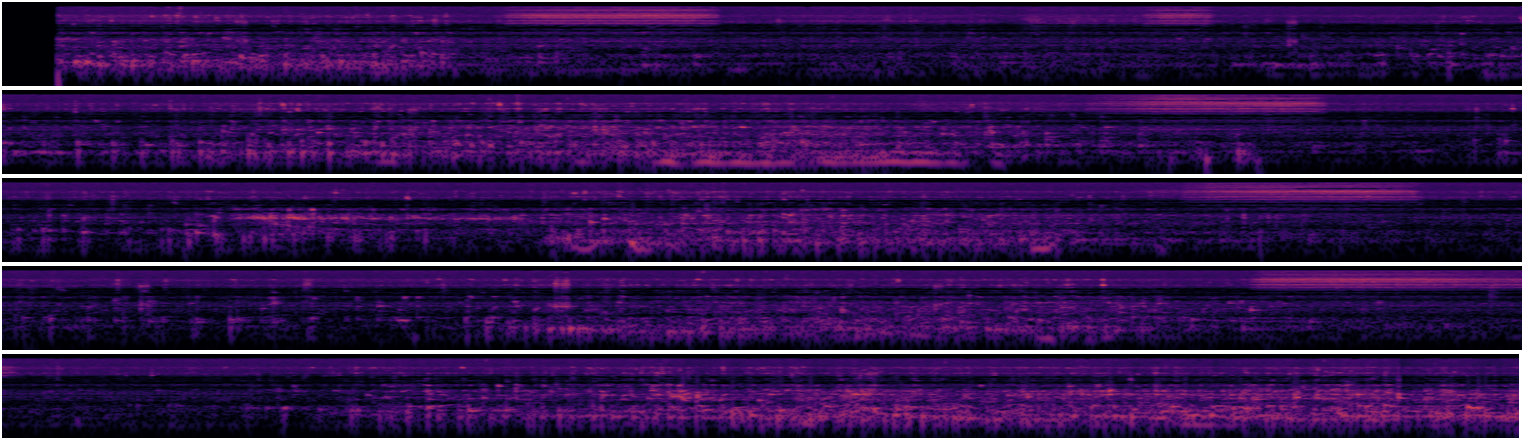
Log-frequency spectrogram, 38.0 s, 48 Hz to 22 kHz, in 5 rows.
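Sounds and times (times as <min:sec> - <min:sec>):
exhaled air bubbling: 0:00.3 - 0:37.9
diver inhaling through regulator: 0:02.4 - 0:03.8, 0:05.1 - 0:06.3, 0:13.0 - 0:14.4, 0:21.1 - 0:22.4, 0:29.0 - 0:30.6.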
